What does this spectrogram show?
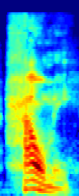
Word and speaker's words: Jaume: His name is pronounced Jaume. Jaume. Okay. Jaume.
